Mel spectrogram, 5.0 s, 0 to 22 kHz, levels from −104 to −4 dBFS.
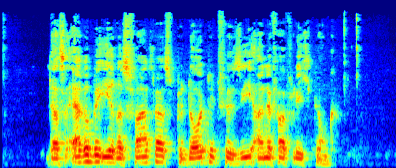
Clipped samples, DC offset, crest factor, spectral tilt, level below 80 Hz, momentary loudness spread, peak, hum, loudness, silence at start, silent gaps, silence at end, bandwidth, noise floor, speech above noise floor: under 0.1%; under 0.1%; 18 dB; -4.5 dB/octave; -64 dBFS; 17 LU; -2 dBFS; none; -19 LUFS; 0.6 s; none; 0.5 s; 16.5 kHz; -69 dBFS; 51 dB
